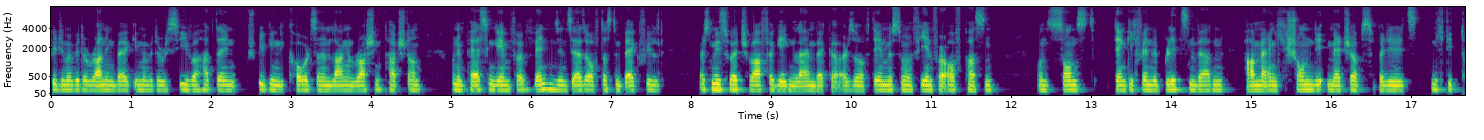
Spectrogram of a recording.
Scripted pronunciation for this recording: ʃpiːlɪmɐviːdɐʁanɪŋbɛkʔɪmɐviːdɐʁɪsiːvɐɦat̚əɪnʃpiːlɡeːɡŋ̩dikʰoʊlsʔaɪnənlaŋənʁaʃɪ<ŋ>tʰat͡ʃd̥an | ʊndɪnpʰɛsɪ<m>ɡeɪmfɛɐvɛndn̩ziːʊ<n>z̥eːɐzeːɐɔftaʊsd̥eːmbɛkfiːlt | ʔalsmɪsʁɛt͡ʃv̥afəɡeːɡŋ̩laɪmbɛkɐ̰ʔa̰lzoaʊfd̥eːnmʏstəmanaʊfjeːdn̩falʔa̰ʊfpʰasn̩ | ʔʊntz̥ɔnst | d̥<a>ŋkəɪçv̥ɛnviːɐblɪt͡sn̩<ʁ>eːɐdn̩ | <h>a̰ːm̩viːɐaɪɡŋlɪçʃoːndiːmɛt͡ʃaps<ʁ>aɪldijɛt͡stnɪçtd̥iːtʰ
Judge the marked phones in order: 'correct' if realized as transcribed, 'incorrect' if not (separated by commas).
correct, incorrect, correct, incorrect, incorrect, correct, incorrect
